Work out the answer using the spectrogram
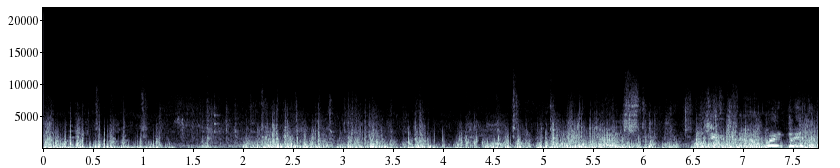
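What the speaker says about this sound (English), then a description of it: "It's windy." Strong, gusty wind buffets a sailboat with forecast gusts near 50 knots, producing a loud, continuous roar across the microphone with rushing surges and flapping bursts, while voices can be heard faintly underneath.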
